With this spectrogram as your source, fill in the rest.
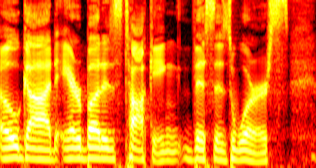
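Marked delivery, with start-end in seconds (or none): none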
